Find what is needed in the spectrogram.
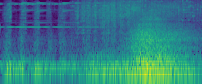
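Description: Layered cinema-logo sound design played back from a mix: a fast patter of glassy ticks over a thin, high shimmering tone, giving way to a swelling breath-like whoosh. The whoosh builds to its loudest about three seconds in, then falls away.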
